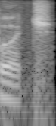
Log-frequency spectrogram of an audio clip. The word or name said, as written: butch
